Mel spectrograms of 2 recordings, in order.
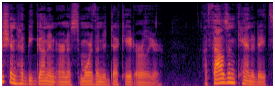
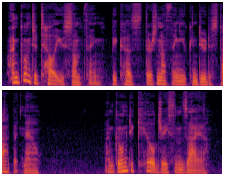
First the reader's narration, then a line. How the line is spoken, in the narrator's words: whispered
